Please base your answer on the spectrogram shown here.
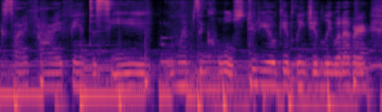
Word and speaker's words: Ghibli: of leaning into like sci-fi, fantasy, whimsical, Studio Ghibli, whatever.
